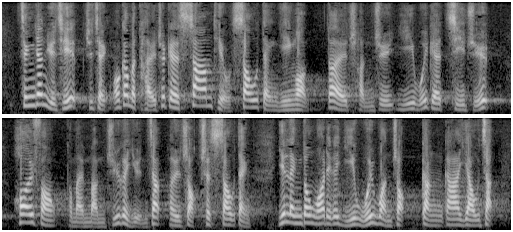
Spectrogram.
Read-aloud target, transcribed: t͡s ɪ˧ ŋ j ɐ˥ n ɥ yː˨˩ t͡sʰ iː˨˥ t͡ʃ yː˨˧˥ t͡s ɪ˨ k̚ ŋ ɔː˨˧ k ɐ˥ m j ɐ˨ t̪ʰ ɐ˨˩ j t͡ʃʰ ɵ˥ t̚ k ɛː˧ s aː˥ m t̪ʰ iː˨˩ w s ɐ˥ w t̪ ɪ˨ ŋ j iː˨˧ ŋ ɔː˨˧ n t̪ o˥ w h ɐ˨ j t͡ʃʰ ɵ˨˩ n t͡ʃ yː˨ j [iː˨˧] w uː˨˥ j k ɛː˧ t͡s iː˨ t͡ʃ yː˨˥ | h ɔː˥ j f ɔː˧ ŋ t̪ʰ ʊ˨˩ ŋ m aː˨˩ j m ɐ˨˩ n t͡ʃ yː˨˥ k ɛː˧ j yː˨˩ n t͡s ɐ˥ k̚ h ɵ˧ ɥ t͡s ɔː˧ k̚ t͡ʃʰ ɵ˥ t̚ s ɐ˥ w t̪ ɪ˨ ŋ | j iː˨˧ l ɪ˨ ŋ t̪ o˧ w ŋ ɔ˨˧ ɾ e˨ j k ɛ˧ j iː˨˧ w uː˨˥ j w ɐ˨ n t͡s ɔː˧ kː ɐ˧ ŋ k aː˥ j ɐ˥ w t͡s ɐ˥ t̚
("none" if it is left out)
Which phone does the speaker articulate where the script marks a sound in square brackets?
iː˨˧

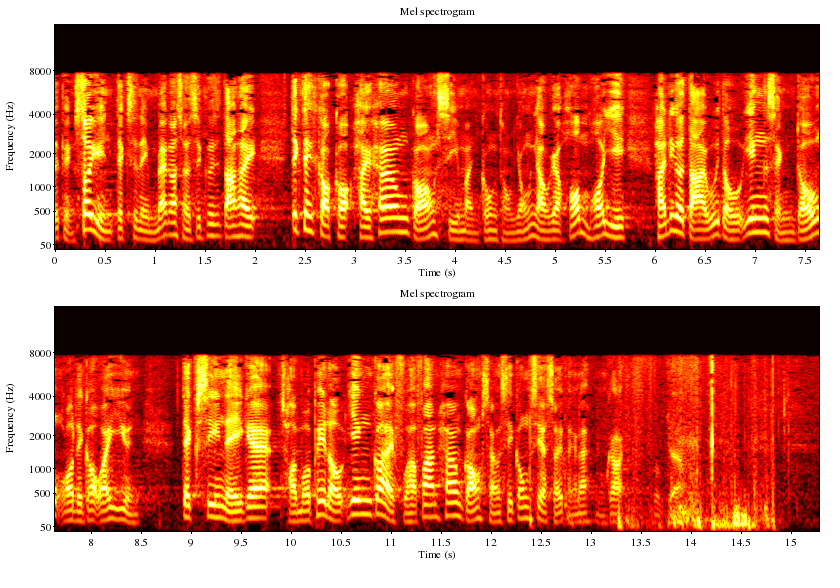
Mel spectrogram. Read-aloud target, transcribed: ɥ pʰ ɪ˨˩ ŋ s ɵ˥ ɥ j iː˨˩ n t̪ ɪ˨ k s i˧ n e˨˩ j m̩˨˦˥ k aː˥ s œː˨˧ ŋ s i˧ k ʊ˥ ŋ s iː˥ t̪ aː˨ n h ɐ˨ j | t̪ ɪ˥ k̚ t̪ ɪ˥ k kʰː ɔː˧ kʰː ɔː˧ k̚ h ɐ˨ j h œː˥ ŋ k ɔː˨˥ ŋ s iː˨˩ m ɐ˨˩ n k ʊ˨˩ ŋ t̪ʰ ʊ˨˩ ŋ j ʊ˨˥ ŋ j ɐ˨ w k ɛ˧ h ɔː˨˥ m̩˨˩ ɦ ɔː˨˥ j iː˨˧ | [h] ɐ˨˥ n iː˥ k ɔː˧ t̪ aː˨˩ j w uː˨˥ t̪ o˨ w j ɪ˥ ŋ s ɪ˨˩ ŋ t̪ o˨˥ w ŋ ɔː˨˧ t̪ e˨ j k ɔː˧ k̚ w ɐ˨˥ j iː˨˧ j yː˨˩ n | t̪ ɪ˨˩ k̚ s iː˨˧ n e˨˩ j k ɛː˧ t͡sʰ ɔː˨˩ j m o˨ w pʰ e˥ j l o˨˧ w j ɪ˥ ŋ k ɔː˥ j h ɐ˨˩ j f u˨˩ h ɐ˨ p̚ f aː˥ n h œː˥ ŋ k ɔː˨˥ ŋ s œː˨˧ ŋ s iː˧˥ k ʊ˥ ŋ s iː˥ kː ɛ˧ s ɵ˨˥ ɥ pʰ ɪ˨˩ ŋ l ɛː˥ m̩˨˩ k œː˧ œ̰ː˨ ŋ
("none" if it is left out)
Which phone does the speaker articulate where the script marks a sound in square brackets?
h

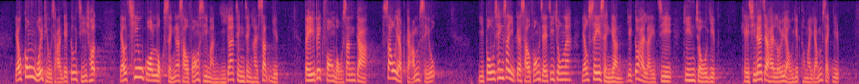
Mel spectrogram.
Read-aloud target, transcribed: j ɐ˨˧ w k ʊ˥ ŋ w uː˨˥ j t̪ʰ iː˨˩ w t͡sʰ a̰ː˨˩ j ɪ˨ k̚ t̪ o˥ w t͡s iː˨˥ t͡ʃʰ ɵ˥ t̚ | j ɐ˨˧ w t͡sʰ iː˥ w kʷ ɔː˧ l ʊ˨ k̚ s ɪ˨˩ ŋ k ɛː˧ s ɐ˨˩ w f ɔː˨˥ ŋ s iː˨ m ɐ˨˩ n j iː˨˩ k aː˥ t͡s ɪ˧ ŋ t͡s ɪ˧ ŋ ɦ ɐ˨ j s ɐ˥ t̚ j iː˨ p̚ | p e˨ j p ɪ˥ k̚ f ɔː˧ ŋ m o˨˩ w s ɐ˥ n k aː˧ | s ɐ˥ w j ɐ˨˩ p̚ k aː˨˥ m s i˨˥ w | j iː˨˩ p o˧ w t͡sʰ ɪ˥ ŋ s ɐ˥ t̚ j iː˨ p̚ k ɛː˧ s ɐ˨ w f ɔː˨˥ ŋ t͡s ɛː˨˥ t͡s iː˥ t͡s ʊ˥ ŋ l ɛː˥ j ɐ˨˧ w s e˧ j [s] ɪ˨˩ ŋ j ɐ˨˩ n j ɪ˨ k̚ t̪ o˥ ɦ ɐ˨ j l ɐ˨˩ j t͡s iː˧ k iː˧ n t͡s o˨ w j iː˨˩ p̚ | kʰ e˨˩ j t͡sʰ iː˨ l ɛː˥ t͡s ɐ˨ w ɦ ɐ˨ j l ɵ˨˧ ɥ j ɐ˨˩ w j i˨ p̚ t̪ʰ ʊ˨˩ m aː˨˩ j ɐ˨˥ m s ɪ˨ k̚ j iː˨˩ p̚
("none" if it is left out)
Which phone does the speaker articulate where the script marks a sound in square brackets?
s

